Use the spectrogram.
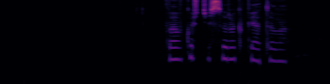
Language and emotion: Russian, neutral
